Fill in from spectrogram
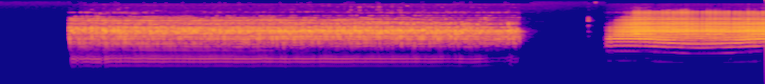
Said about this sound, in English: Okay, so this was a sound as the guy was on the water ski, a little bit of mist around, and the foghorn was leading the way for him.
